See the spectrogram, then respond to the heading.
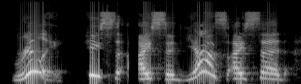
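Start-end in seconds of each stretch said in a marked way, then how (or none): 0.1-0.6 astonished really. Retold or imitated. Doctor astonished at the result. 1.8-2.3 excited yes. Retold or imitated. Excitedly confirming to the doctor.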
